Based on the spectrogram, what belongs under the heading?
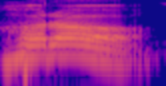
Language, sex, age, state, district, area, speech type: Odia, female, 60+, Odisha, Bargarh, rural, read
